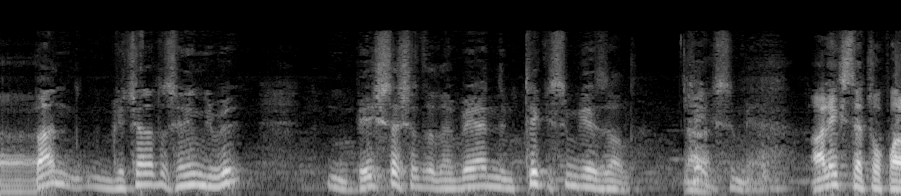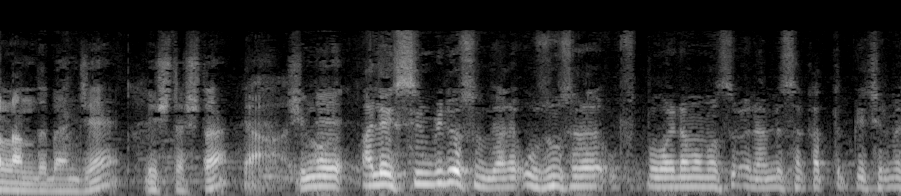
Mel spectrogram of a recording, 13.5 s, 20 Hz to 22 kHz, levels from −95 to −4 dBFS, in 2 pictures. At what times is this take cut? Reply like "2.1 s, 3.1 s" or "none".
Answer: none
